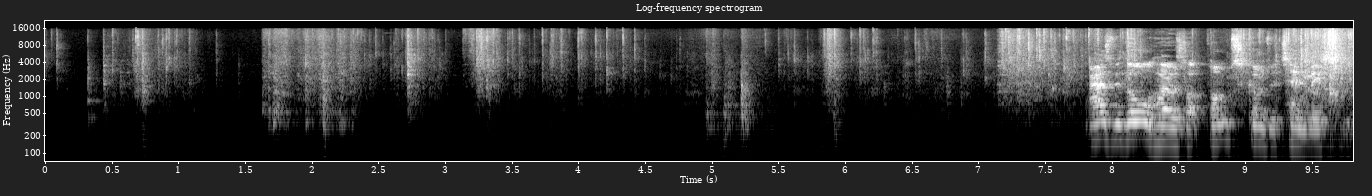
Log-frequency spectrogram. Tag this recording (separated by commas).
Speech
